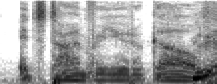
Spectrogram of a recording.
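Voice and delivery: low, restrained giant's voice; huge intimidating man. Retold or imitated. Shrek-sized officer to drunk heckler, low and firm. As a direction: drop it low, a quiet order. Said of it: "it was Shrek".

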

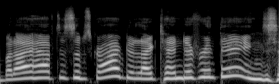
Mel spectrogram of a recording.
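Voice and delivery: high-pitched whiny customer complaint; exaggerated high-voiced griping; mock whining. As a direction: imitate a put-upon subscriber moaning.

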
